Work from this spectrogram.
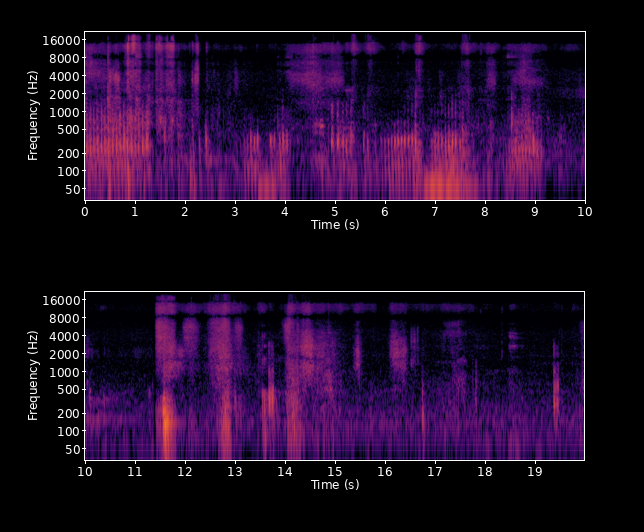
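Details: Pet guinea pig named Max, yawning and purring: low, buzzy rumbling pulses run through the first nine seconds, then fade into scattered soft clicks and rustles, with a sharp knock near the middle.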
